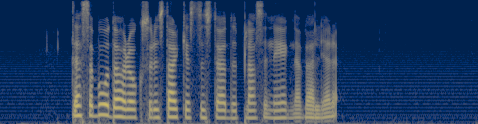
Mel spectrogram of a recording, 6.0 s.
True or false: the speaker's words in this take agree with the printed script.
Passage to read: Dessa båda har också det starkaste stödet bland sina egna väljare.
true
